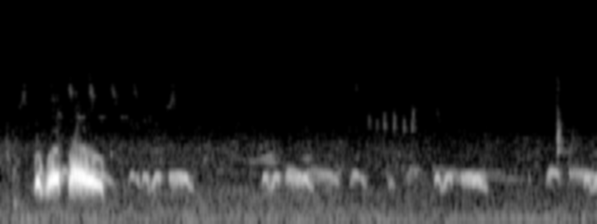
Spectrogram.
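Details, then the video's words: Spotted dove decoy in 'thúc gù' urging coo: one loud stuttered-and-falling coo phrase, followed by a long run of soft, low, wavering murmured notes. "thúc gù chim cu gáy mồi bài bản"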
